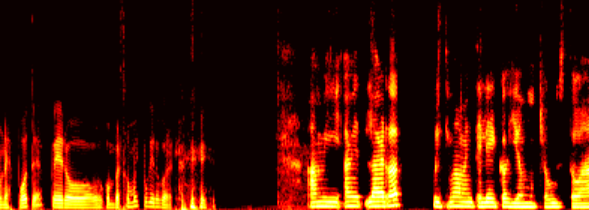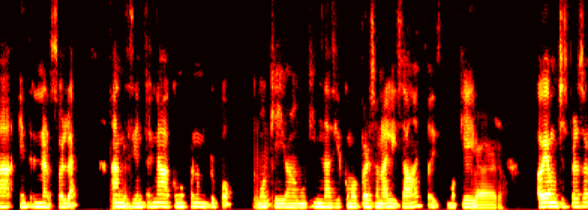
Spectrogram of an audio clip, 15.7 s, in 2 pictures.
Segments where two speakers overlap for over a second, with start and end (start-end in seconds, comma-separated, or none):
none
